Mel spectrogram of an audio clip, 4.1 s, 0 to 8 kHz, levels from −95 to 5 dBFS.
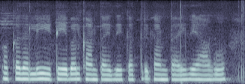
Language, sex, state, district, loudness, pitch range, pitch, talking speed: Kannada, female, Karnataka, Koppal, -14 LUFS, 170-185 Hz, 180 Hz, 130 wpm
